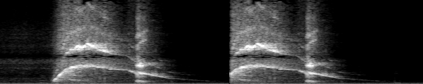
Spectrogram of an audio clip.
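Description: A man screaming twice in pain, each long cry rising and then sliding down in pitch, as a patient strapped in a dentist's chair is worked on.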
